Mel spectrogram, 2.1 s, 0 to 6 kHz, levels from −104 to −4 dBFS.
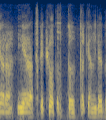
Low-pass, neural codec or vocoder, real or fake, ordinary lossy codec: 5.4 kHz; codec, 44.1 kHz, 1.7 kbps, Pupu-Codec; fake; Opus, 64 kbps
